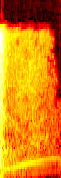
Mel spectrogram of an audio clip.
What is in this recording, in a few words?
bullet hurt a stone; sfx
